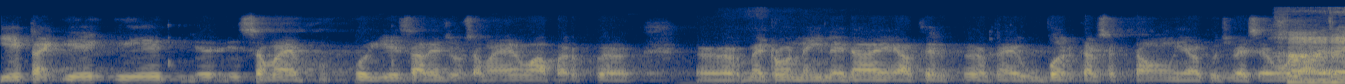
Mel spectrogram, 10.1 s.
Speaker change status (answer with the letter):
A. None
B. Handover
B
